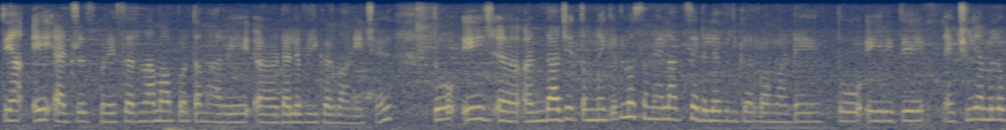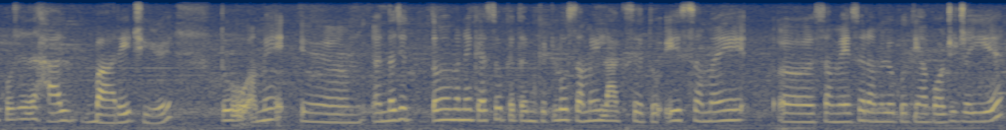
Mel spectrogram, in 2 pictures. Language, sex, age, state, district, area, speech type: Gujarati, female, 30-45, Gujarat, Morbi, rural, spontaneous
